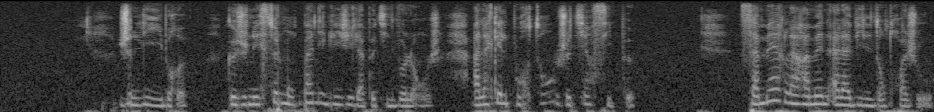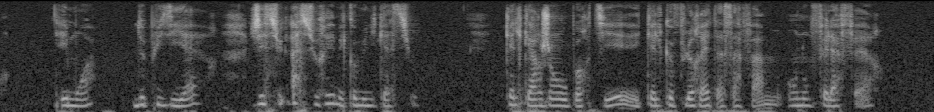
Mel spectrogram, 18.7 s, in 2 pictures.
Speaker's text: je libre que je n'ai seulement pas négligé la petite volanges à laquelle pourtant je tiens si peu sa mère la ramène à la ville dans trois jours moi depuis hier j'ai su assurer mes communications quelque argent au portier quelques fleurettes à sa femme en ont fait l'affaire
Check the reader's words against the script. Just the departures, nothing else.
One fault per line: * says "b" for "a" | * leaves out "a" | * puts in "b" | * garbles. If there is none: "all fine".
all fine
